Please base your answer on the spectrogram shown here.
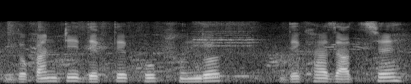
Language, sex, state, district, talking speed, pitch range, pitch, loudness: Bengali, male, West Bengal, Cooch Behar, 85 wpm, 130-160 Hz, 150 Hz, -19 LUFS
